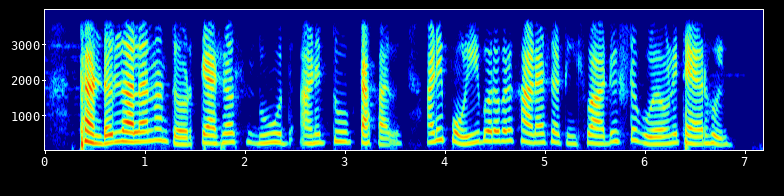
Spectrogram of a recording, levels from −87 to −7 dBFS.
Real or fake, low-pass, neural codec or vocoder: real; 3.6 kHz; none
